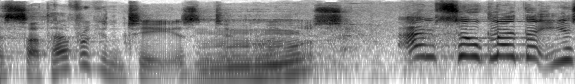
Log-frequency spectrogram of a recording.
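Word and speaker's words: Rooibos: Robos oh the South African tea isn't it Robos I'm so glad that you said I didn't know how to pronounce that I've been calling it Ruby Boo for years I was 33 still ordering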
